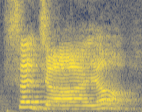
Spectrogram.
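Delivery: very slow सजाया with each syllable drawn out; slow model reading. Shown as a demonstration. Teacher models the word सजाया slowly for students. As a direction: stretch सजाया for the class. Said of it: "ये अलिफ या".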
